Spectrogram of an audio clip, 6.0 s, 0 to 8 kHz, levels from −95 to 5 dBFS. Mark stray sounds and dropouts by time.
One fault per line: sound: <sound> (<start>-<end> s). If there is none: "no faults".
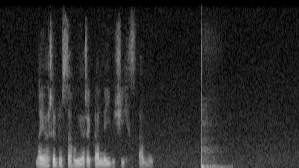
sound: thud (4.0-4.7 s)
